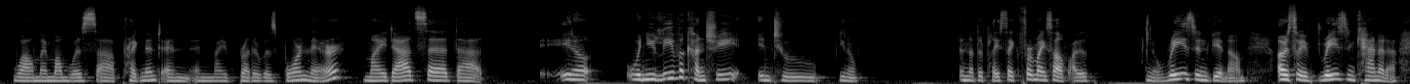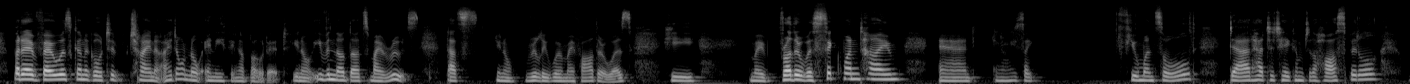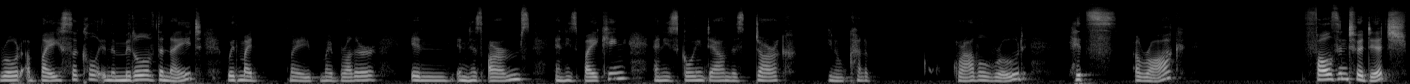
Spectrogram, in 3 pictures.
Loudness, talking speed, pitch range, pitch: -29 LUFS, 195 wpm, 165-215 Hz, 185 Hz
